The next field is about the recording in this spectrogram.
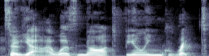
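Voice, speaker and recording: A woman vlogger chatting casually and rambling apologetically, slightly raspy and sniffly as she gets over a cold. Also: on the low side, steady tone, takes it slowly. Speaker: host of a home fragrance video channel. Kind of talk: casual rambling vlog chat.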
